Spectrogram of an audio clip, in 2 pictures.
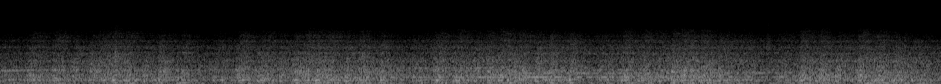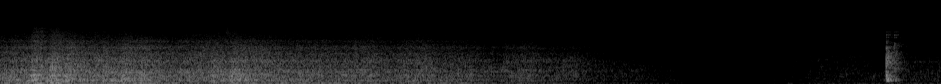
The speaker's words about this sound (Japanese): この電車は先発各駅停車大阪梅田駅です。大阪梅田終点までこの電車が先に到着します。まもなく発車します。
